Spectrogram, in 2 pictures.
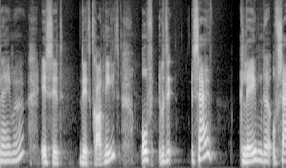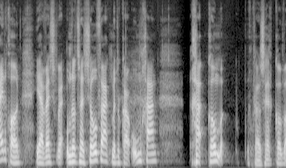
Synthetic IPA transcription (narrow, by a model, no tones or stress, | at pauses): nejməɪsdɪt | dɪtkɑnnitɔfʋt | zɛj | klejmdəʔɔfsɛjdəχəʋownjaːʋɛɛʔɔmdɑtʋɛjzowvaːkmɛtɛlˠka̰ːɹʔɔ̰mχaːn | χakom | ɪkʋɪ̰lˠzɛχəkowməʋə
